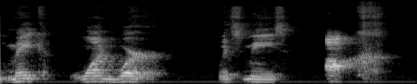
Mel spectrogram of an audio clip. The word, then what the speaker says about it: Ahch: Ak, which is spelled AHCH. All right. They will actually be together. Ak. Together. All right. Because it loses its two A's. All right. So when you say it, kha is CHAA.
